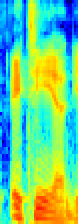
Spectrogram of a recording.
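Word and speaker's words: Etienne: I don't know how to pronounce that. It's E-T-I-E-N-N-E. – ATN? – Yes, ATN, yes.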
